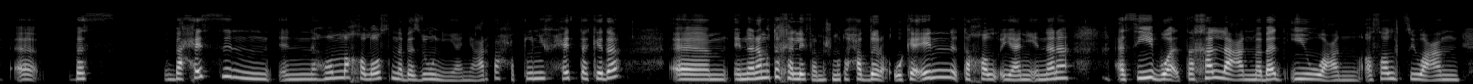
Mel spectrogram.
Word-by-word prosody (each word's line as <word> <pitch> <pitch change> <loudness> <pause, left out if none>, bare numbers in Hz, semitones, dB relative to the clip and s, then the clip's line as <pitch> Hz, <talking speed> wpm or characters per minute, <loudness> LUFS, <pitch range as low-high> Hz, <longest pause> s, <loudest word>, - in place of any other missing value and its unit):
أ 230 -2 -3 0.3
بس 265 +4 -1 0.7
باحس 265 +10 0
إن 280 -9 -2
إن 235 +3 -4
هُم 285 +6 -1
خلاص 270 +2 -1
نبَذوني 230 -4 -3
يعني، 185 +1 -13
عارفة، 220 +9 -8
حَطّوني 275 0 -5
في 280 - -19
حِتّة 280 0 -1
كده، 305 +8 +3 0.5
آمم 230 -1 +3
إن 240 +1 +2
أنا 275 +3 +6
مُتخلِّفة 255 -9 +2
مش 215 +2 -8
مُتحضِّرة 235 -1 +1
وكأن 295 +7 +1
تخل 240 0 +1
يعني 220 0 -1
إن 225 +3 -1
أنا 290 +3 +3 0.5
أسيب 240 +4 +3
وأتخلّى 265 +5 +3
عن 220 -2 +2
مبادئي 240 +3 +2
وعن 200 -4 -1
أصالتي 260 +4 -4
وعن 215 0 -1
240 Hz, 130 wpm, -23 LUFS, 225-275 Hz, 0.7 s, أنا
